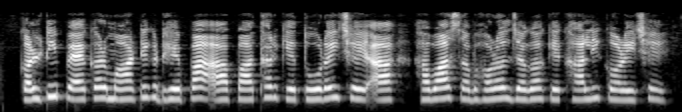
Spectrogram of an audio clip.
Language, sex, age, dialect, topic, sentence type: Maithili, female, 25-30, Eastern / Thethi, agriculture, statement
